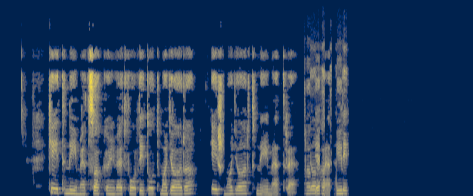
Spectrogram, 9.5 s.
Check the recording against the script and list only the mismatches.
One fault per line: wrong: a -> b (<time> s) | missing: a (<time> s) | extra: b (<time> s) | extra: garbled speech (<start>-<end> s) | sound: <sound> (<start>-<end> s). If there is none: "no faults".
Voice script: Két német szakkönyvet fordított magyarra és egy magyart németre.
missing: egy (4.5 s)
extra: garbled speech (6.1-7.0 s)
